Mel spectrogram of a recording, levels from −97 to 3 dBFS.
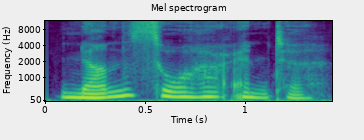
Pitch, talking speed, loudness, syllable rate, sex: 185 Hz, 165 wpm, -16 LUFS, 4.1 syllables/s, female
